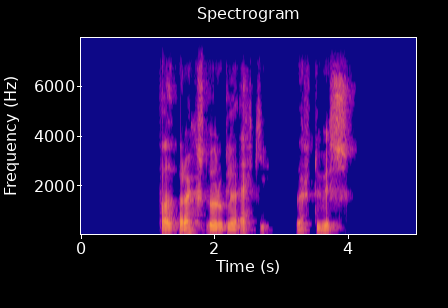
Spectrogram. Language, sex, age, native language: Icelandic, male, 20-29, Icelandic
